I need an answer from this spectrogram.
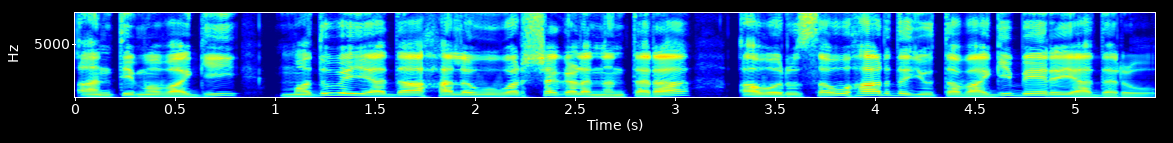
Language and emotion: Kannada, neutral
